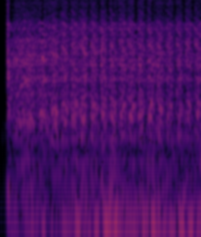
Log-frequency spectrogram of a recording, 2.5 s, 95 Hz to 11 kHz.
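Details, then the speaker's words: 1970 Dodge Super Bee, 440 V8 with a fire-truck coil and a borrowed ignition box: steady, even starter cranking that never fires; ignition box light blinking but no spark, so they check the rotor and plan to change the distributor pickup. "blinking. That's weird, dude. That's got no spark."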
